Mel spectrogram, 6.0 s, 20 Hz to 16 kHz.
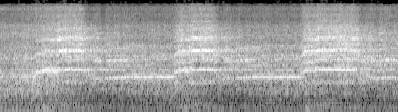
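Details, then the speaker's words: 2018 Duramax 6.6 diesel, belt removed, fine at idle: each rev brings rising whine and rough growl that fades at idle; turbo bearing first suspected, metal in oil, owner now suspects engine bearing, long block likely. "I actually pulled off the belt because I thought it was something else that was squealing, but this way, now it's kind of making a worse, but as soon as you rev it up any, or put any power to it, just listen."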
